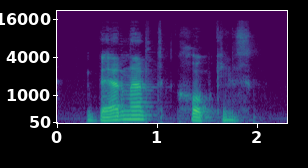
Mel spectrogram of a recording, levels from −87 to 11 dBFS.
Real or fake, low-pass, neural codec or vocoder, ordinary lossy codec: fake; 14.4 kHz; autoencoder, 48 kHz, 128 numbers a frame, DAC-VAE, trained on Japanese speech; Opus, 24 kbps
